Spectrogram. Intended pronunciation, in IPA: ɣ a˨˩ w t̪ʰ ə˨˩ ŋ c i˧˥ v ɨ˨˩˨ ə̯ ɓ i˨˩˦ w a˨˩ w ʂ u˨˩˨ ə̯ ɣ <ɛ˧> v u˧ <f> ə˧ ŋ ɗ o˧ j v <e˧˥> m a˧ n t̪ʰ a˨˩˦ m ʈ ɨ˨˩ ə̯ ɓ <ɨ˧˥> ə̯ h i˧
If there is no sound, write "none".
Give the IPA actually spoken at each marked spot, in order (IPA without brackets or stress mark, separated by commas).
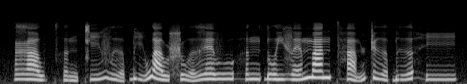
ɛ˧, h, ɛ˧˥, ɨ˧˥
